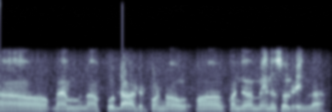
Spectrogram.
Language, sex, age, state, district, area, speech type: Tamil, male, 30-45, Tamil Nadu, Tiruvarur, rural, conversation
